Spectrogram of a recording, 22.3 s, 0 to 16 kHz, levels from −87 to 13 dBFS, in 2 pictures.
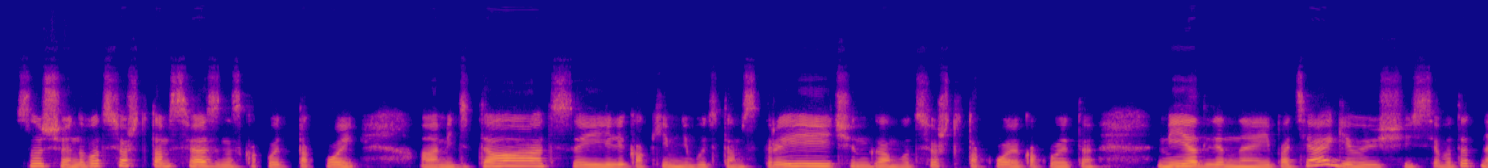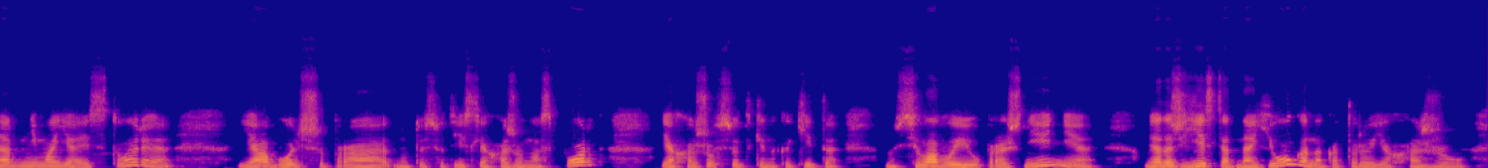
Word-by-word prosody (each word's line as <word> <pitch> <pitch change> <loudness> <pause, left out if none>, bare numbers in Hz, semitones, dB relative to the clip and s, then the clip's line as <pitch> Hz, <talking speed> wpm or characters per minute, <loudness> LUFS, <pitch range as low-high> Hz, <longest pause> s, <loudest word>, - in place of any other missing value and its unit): Слушай, 240 -4 +1
ну 210 +2 0
вот 245 +1 +2
всё, 265 +1 +1
что 265 +1 -8
там 225 +1 +2
связано 215 -3 +3
с 195 - -7
какой-то 205 -1 -5
такой, 200 -1 0 0.4
а, - - +1
медитацией 215 +1 +3
или 200 - +2
каким-нибудь 195 -2 -4
там 185 -1 -4
стрейчингом, 205 -1 +1
вот 185 +1 -7
всё, 205 - -4
что 210 0 -9
такое 200 -1 -1
какое-то 190 0 -3 0.5
медленное 200 -2 +3
и - - -6
потягивающееся, 195 - -1
вот 190 +6 -3
это, 250 - -3
наверное, 205 -1 +1
не 205 - -2
моя 205 -5 0
история. 235 - -2 0.5
Я 200 +3 +4
больше 205 +1 -2
про 185 -1 0
Ну, 190 0 -5
то 185 - -9
есть 200 +3 -7
вот 200 -2 -11
если 185 0 -4
я - - -3
хожу 190 0 -3
на 180 +1 -4
спорт, 275 - +2 0.5
я 195 +1 +2
хожу 200 +1 -4
всё-таки 195 -2 -5
на 180 0 -6
какие-то, 195 -1 -6 0.3
ну, 190 - -4
силовые 200 -1 +4
упражнения. 205 - -1 0.3
У - - -8
меня 210 +1 +6
даже 210 -1 +4
есть 240 +1 +3
одна 195 0 +2
йога, 245 - +3
на 195 -2 -1
которую 185 -1 -5
я 175 0 -4
хожу, 190 0 -5
200 Hz, 160 wpm, -22 LUFS, 190-215 Hz, 0.5 s, меня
